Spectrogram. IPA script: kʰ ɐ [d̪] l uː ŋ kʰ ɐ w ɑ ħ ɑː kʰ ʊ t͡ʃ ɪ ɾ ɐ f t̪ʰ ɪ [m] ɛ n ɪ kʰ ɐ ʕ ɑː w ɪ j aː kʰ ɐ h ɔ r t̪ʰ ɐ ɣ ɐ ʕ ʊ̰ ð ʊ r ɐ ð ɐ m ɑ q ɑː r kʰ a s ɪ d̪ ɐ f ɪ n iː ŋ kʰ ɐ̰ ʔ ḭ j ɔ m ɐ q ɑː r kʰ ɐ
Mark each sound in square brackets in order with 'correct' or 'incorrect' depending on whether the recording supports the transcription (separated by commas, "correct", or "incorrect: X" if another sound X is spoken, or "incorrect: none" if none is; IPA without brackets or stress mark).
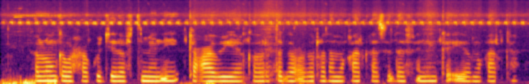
incorrect: none, correct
